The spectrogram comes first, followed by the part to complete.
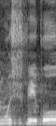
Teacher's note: زبر کو وقف کی حالت میں ساکن کر کے پڑھیں گے۔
